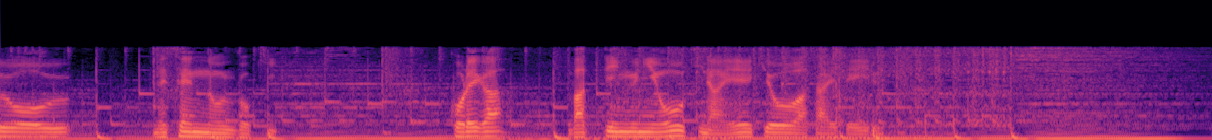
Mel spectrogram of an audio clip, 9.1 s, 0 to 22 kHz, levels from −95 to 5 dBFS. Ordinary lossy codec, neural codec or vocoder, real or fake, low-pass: none; none; real; 5.4 kHz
